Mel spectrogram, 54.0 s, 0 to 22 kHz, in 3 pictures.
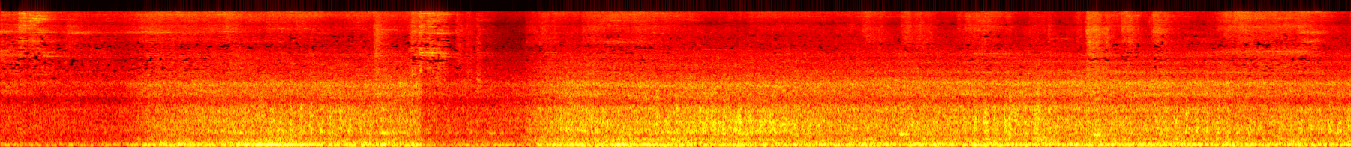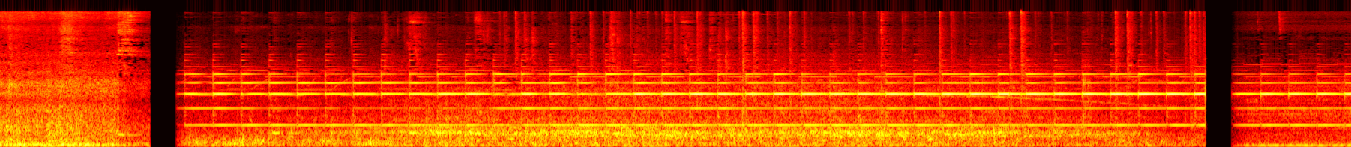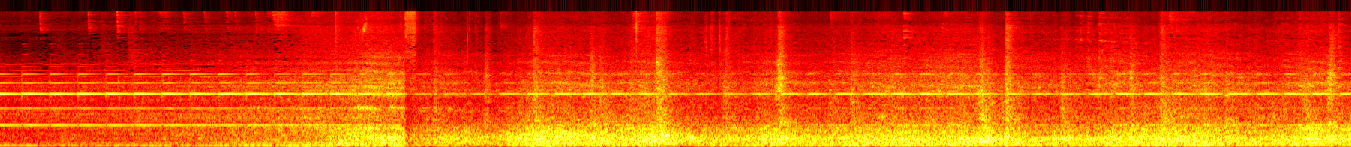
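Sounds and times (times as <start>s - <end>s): railcar rumble: 0.0s - 34.1s, 34.7s - 54.0s
train passing: 0.0s - 34.1s, 35.1s - 54.0s
freight train clattering past: 1.7s - 20.0s, 37.4s - 54.0s
level crossing bell ringing: 20.4s - 54.0s.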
